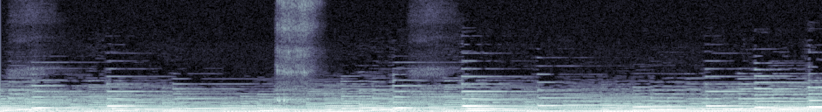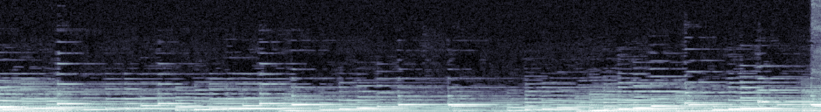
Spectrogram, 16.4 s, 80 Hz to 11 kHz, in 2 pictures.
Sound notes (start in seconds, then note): 2.7 sighs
